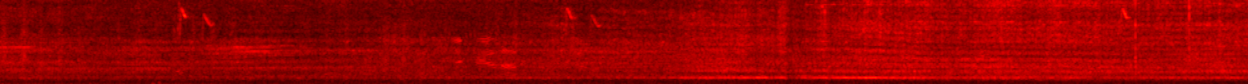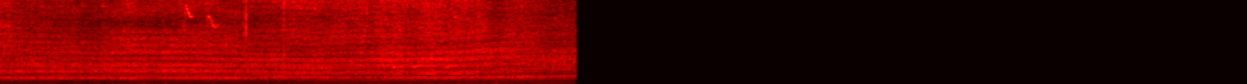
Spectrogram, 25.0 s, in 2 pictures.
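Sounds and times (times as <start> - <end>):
distant train droning with whine: 0.0 - 18.3.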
